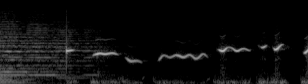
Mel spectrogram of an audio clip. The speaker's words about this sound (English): Yeah, whistling. Is it an art form? Is it a lost art form? Do you like it? Is it annoying?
